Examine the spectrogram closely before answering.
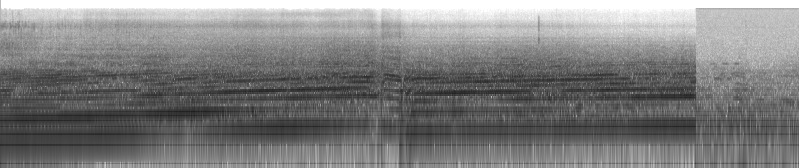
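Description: A rally car engine revs hard and fades as it drives away.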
